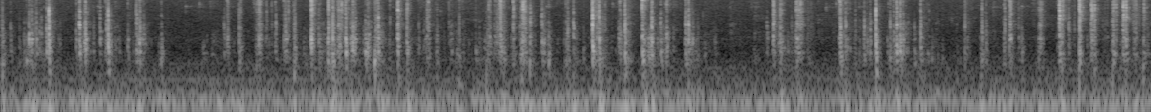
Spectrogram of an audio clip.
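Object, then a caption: Plastic computer keyboard. Both hands type fast with their fingertips on a full-size black plastic desktop keyboard with a hollow plastic body and keycaps, resting on an office desk. The result is a steady, dense stream of short, dry, bright key taps with a low, hollow thump beneath them, each tap fading almost instantly.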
